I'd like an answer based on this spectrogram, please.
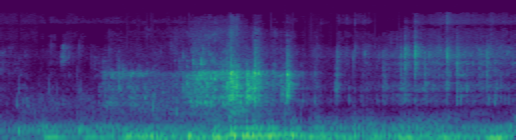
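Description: Pool water churned by a paddling Samoyed, heard from an underwater camera: a muffled low rumble with sloshing and bubbling, scattered ticks and clicks, and a hissing rush strongest about two seconds in.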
